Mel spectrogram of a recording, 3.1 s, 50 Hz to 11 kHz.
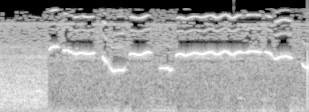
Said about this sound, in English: No wonder he's whistling. He's happy because he bought his 1957 Olds from Rose Oldsmobile, the oldest franchise Oldsmobile dealer in the Capital District.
